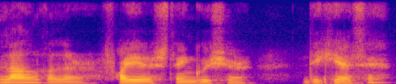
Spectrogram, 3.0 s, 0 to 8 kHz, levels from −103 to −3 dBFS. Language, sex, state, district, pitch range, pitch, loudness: Nagamese, male, Nagaland, Kohima, 135-150 Hz, 145 Hz, -21 LUFS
